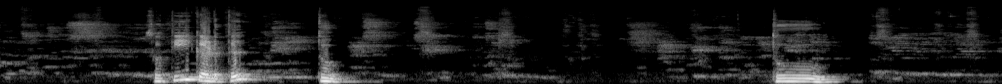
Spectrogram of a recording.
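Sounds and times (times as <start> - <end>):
marker rubbing on paper: 3.6 - 7.1, 8.6 - 10.0.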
